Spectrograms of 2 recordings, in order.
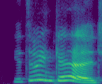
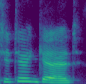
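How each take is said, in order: First: Higher and louder, cheering on; bright encouragement. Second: Said in the usual way. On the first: Real, not acted. Reading a kind chat message aloud, higher and louder encouragement. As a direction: lift it up like a pep talk.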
